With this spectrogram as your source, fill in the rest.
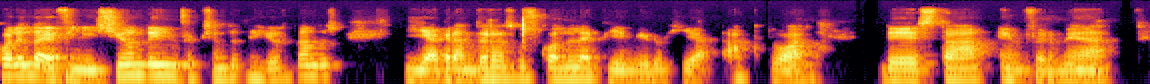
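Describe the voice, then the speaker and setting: A man's voice with ordinary pitch variation. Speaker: medical student tutor. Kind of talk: lecture. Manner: fast.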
